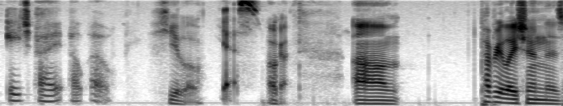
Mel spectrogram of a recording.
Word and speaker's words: Hilo: Just think of Lilo from like Lilo and Stitch, and instead of L, put an H, so it's Hilo.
